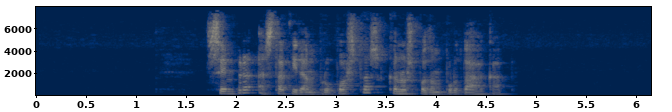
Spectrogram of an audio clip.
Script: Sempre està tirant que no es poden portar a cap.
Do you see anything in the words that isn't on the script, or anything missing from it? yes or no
yes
